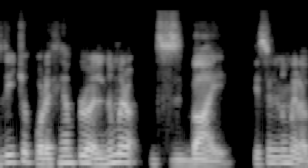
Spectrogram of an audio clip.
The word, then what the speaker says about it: zwei: Así se escribe el número 2 en Deutsch, pero se pronuncia zwei.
